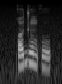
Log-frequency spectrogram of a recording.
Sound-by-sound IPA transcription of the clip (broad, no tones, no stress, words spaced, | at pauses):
qu d͡ʒũmxu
